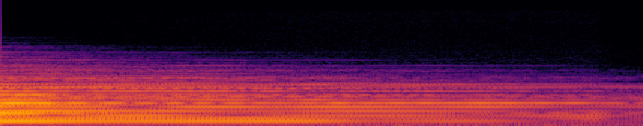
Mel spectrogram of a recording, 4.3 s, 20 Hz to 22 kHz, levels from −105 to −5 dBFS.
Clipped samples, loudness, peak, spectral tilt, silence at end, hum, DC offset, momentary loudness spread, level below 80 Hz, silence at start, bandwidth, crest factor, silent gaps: under 0.1%; -33 LUFS; -14 dBFS; -10.5 dB/octave; 0 s; none; under 0.1%; 16 LU; -58 dBFS; 0 s; 5 kHz; 18 dB; none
